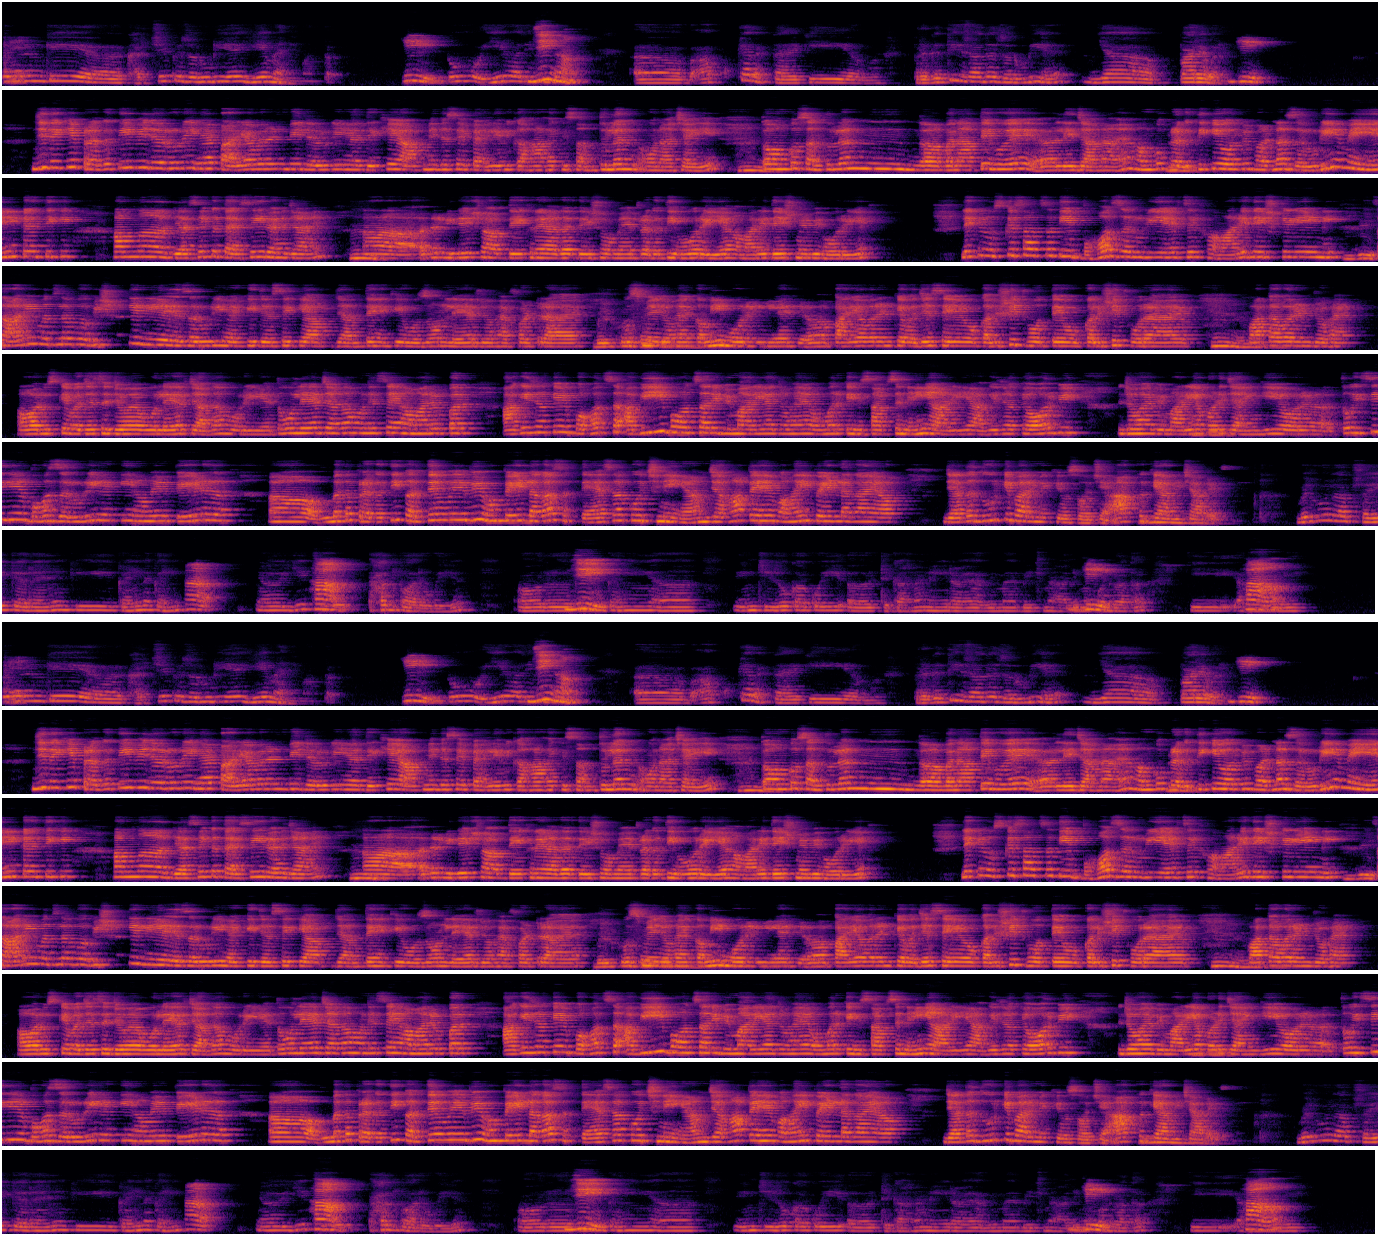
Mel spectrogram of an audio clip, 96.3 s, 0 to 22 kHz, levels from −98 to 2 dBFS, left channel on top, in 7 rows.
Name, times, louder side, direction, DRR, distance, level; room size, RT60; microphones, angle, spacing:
voice 1, 0.0-3.1 4.5-5.7 6.3-8.8 9.1-12.3 21.1-21.5 25.4-25.7 31.0-31.3 40.9-41.3 47.2-48.3 53.4-54.1 66.9-67.3 80.2-80.9 81.7-84.4 85.1-87.2 87.7-89.5 89.9-94.0 94.4-95.5, left 2 dB, 60° left, -12 dB, 0.9 m, -36 dB
voice 2, 4.0-4.4 5.2-5.7 12.4-12.6 14.1-30.7 31.1-36.1 36.8-40.9 41.3-47.1 47.5-53.4 53.7-54.7 55.2-71.0 71.5-77.7 78.2-80.9 84.4-84.6 85.7-86.0 88.2-88.6 93.2-93.7 95.0-95.3, right 1 dB, 25° right, -3 dB, 0.8 m, -29 dB
2.8 x 2.4 x 2.4 m, 0.36 s
head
